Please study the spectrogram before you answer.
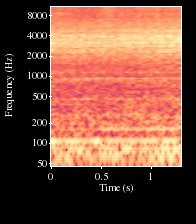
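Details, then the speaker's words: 2014 Dodge Challenger with a long-crank no-start: it now starts right up and idles smoothly and evenly, with stable fuel pressure that does not drop. The fault was the fuel pump. "right and it should start right up there we go pressure stable and not dropping"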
